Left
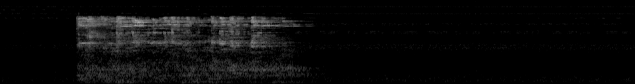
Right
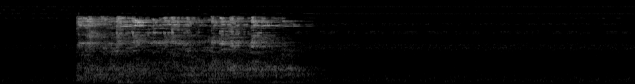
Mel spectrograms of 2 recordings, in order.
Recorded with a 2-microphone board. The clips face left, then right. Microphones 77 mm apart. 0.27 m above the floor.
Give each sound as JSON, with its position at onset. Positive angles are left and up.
{"t": 0.8, "sound": "keys jangling", "side_deg": -30, "distance_m": 3.0}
